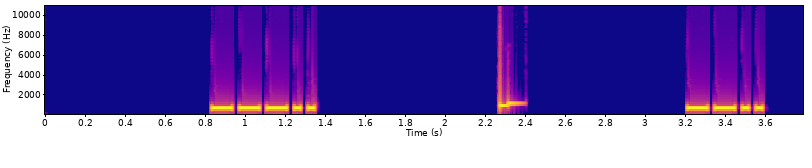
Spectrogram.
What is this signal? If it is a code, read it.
Morse code, heard as a keyed tone, about 35 wpm, 700 Hz. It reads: 8 Z
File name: Single-Letter-Number-35wpm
